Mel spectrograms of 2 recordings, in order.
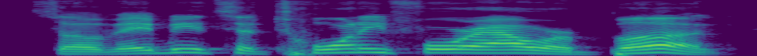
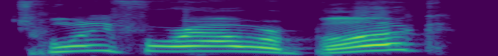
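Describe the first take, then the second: First: Said in the usual way. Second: Higher, louder, rising on "bug"; incredulous. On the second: Real, not acted. Host scoffing at the listener's excuse, incredulous and loud. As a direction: throw "Twenty-four hour bug?" back in disbelief, pitch jumping up on "bug".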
